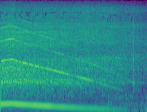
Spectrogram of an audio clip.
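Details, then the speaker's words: DeWalt sander after a dirty, intermittent power switch was worked back and forth (motor found good): high clean motor whine runs steady, then falls smoothly as it coasts down; motor spins freely, normal running. "But I think just rocking it a few more times and it's good to go."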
